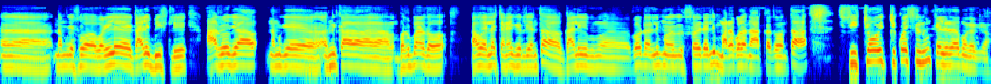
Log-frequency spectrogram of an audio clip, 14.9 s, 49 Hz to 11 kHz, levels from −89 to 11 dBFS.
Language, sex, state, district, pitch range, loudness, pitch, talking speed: Kannada, male, Karnataka, Mysore, 145-170 Hz, -16 LUFS, 160 Hz, 80 wpm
